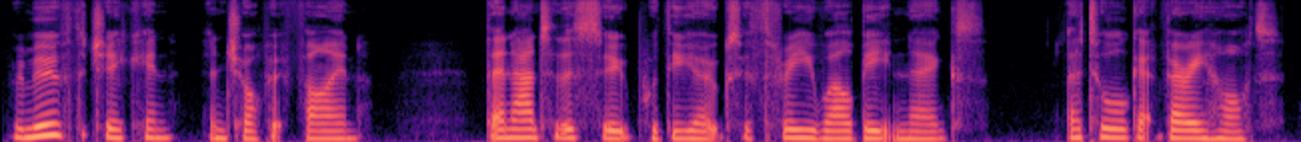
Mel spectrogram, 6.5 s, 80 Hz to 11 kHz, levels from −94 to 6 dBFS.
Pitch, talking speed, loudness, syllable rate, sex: 185 Hz, 230 wpm, -22 LUFS, 5.7 syllables/s, female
